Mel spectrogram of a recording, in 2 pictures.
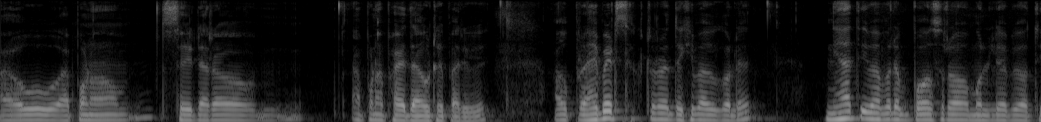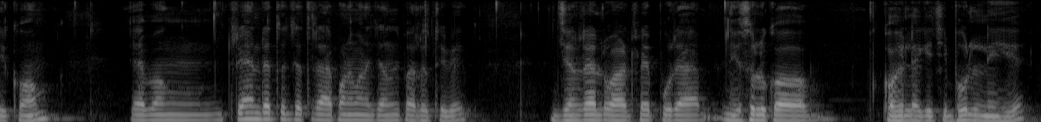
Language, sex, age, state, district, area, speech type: Odia, male, 18-30, Odisha, Kalahandi, rural, spontaneous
